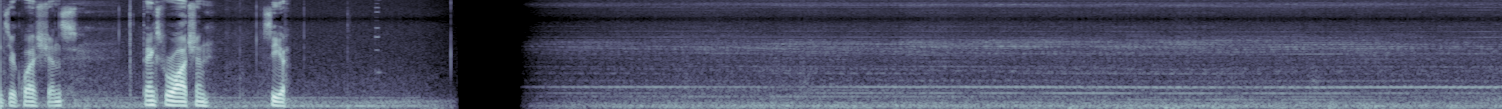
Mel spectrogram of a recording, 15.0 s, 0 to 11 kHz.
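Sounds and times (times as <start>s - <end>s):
model aircraft motor drone: 5.2s - 15.0s.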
